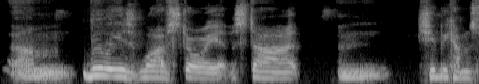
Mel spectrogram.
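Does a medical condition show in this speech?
Yes: Down syndrome.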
